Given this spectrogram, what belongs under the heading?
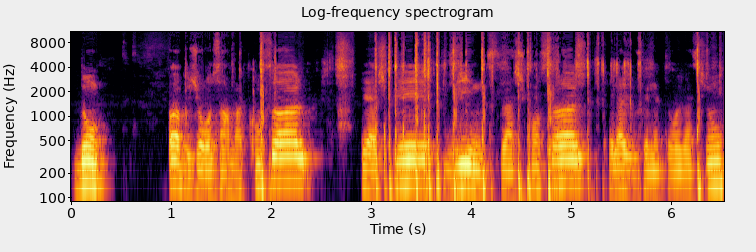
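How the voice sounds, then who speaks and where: A man giving a casual screencast programming lesson, thinking aloud with fillers and quick asides as he types. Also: on the low side, noisy background. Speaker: programming instructor. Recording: faint keyboard clicks behind.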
